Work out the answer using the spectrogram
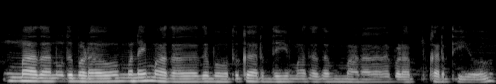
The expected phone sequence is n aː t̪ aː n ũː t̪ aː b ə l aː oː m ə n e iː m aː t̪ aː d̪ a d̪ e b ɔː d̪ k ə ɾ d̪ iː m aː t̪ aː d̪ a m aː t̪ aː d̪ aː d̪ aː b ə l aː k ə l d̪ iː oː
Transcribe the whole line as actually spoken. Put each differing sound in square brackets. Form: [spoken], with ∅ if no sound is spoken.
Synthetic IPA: [m] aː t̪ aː n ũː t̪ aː b ə [ɽ] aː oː m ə n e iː m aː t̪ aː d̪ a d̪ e b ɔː [t̪] k ə ɾ d̪ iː m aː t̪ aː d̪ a m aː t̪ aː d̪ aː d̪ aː b ə [ɽ] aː k ə [ɾ] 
